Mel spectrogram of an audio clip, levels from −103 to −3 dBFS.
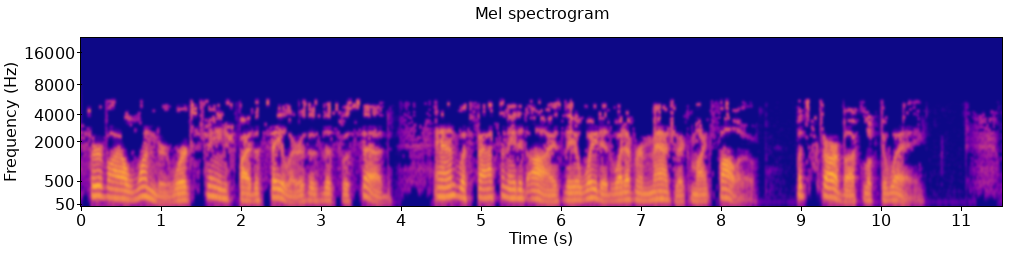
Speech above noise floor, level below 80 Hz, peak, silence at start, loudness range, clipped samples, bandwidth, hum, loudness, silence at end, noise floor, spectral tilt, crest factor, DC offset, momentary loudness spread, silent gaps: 41 dB; -64 dBFS; -6 dBFS; 0.1 s; 2 LU; under 0.1%; 6 kHz; none; -27 LUFS; 0.15 s; -68 dBFS; -4 dB/octave; 22 dB; under 0.1%; 9 LU; none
